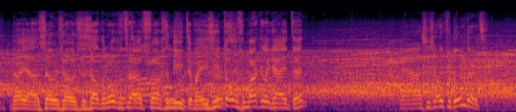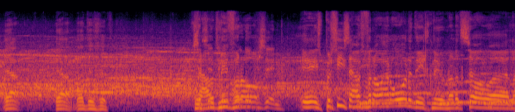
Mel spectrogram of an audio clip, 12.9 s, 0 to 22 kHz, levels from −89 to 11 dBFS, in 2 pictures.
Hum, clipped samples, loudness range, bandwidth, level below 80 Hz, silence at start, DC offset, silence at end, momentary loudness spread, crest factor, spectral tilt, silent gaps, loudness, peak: none; under 0.1%; 1 LU; 15 kHz; -60 dBFS; 0 s; under 0.1%; 0 s; 3 LU; 14 dB; -4 dB/octave; none; -20 LUFS; -6 dBFS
